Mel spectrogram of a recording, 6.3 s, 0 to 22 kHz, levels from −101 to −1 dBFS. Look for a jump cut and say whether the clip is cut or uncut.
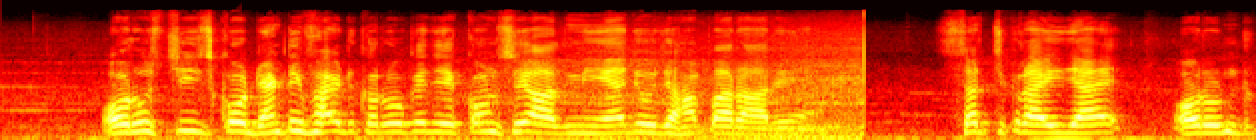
cut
